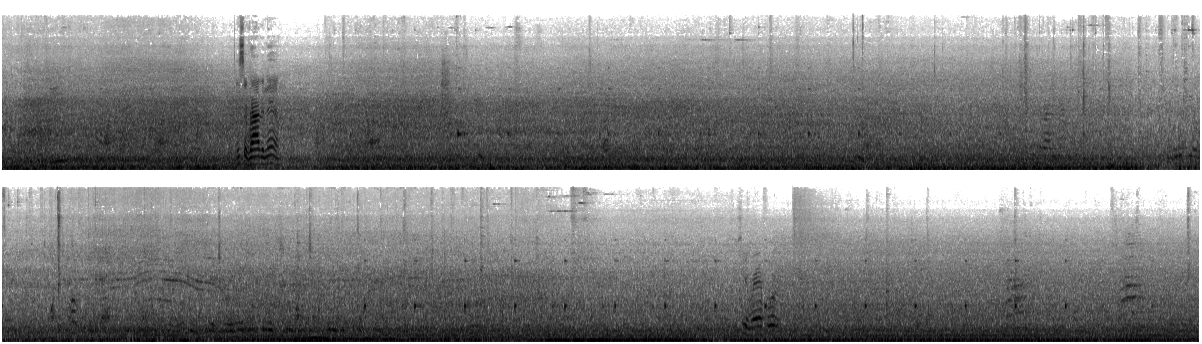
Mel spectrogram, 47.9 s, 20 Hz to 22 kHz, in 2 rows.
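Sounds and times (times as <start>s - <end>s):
city street traffic rumble: 0.0s - 47.9s
faint voices: 23.1s - 33.7s.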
